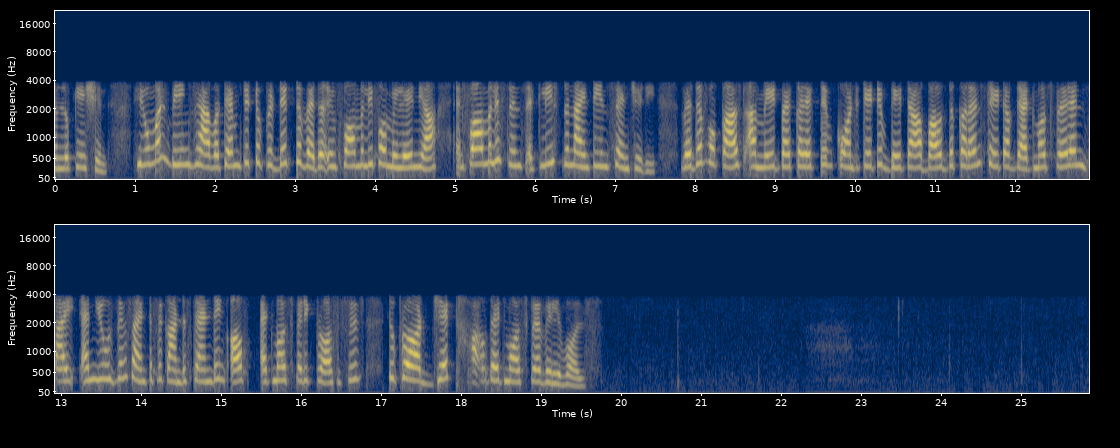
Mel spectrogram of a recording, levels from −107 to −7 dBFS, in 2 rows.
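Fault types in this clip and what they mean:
AMR narrowband mobile codec: Present throughout, this mobile speech codec rebuilds the voice from a vocal-tract model excited by a few pulses per short subframe, so nothing survives outside a line band of roughly 150 Hz to 3.7 kHz. The clip sounds plainly buzzy and synthetic, with a thin, boxed-in quality and no air above 4 kHz. That degree of coarseness fits a low bitrate around 7.4 kbps.
lost AMR speech frames: Dropouts fall at 3.36–3.42 s, 5.04–5.10 s, 12.88–13.04 s and 18.00–18.34 s. Each time, corrupted frames were discarded and the decoder filled the gap by repeating its last good pitch and vocal-tract settings at falling gain. The first two cover about 20 ms each and come across as brief warbling dips. The third covers about 40 ms. The last scatters 140 ms of losses over 240 ms, with runs up to 60 ms, giving a drawn-out, fading smear.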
